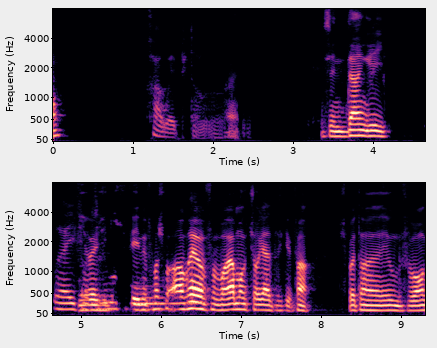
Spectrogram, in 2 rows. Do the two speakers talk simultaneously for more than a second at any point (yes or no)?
yes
